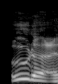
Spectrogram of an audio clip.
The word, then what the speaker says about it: Gouda: And I even know it's Ouda and not Gouda, right? – Gouda, yeah. – Oh, but yeah, but you didn't Gouda. Pronounce it. – It's Gouda here.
